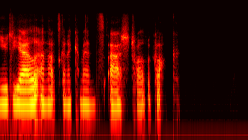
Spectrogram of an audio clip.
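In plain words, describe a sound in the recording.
A woman speaks calmly and warmly into a headset microphone, heard as if over an online call.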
